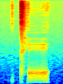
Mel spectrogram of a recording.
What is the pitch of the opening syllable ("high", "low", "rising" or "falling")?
low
